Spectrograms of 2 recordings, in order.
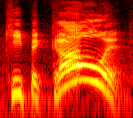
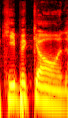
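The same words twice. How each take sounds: First: High, slow, stretched-out rallying cry; drawn-out cheer. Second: Said in the usual way. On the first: Real, not acted. Host cheering on Bob for today, drawn-out cheer. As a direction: stretch it out high, urging the goalie on. Urging goalie on, drawn-out repeat.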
